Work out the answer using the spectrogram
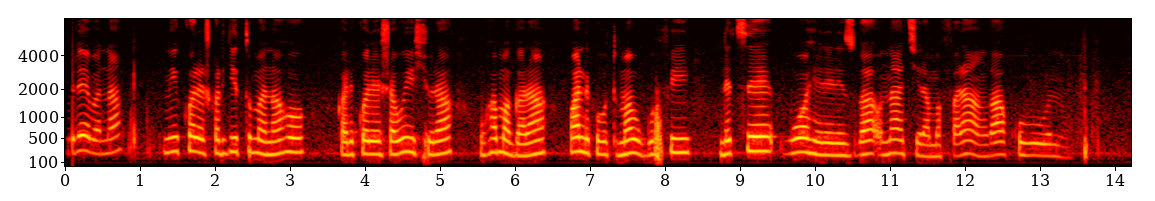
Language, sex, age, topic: Kinyarwanda, male, 18-24, finance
